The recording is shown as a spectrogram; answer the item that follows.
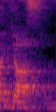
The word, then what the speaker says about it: Yaas: पहले सजेस्ट कर रखा है, और वो होगा यास, YAAS, जो यास आप प्रोनाउंसिएशन कर सकते हैं।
